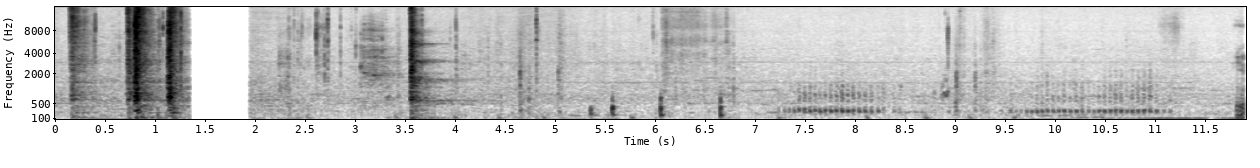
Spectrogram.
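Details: A young guinea pig purrs, a low, soft, vibrating rumble, after some handling clatter; described afterwards as pretty loud.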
